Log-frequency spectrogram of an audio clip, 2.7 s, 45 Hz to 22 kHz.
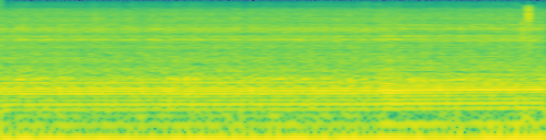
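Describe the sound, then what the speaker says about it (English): A CFMoto 700 CL-X motorcycle exhaust in sport mode drones loudly and steadily up close, a deep, rough, continuous rumble with no talking. "You can actually hear the difference when I switch that mode to the exhaust sound."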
